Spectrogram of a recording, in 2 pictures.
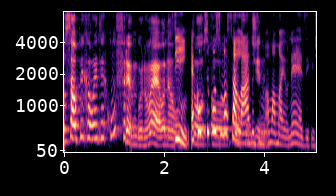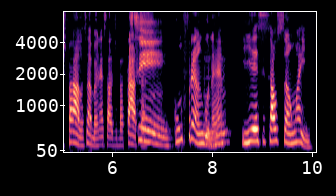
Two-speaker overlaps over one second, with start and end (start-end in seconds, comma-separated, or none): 2.2-4.2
